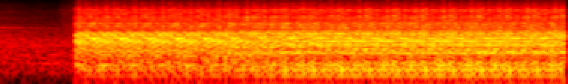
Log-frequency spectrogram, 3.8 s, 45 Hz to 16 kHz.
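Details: 2003 Ford F-350 with 6.0 Power Stroke diesel, previously damaged by an undisclosed engine fire, running again after a no-crank repair: it catches after a brief pause and settles into a loud, uneven, lumpy run with a ragged beat. Rough running.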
